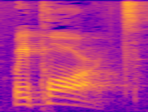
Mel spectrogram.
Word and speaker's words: report: Report. Accent tonique sur la seconde syllabe.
